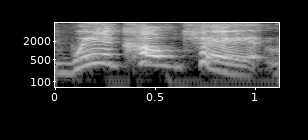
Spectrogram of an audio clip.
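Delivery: drawn-out fan question; imitating a curious fan. Fans asking about the dog.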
